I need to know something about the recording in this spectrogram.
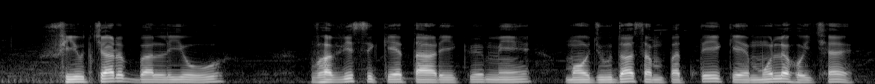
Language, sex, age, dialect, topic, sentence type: Maithili, male, 18-24, Eastern / Thethi, banking, statement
